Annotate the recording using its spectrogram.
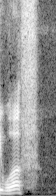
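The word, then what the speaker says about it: Woof: I believe that's how you pronounce it. It's W-O-O-F, Emily Wolf, as Shannon.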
